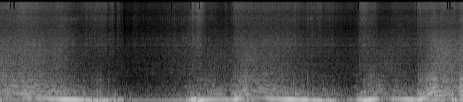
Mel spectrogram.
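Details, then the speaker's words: Mazda Miata NC with Yonaka axleback exhaust fitted with a single washer spacer instead of a gasket, exhaust cold: several quick revs with a deep, rough note and a leaky puffing edge at the joint. "Yeah, so I thought maybe one spacer would get rid of that exhaust leak sound. It doesn't."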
